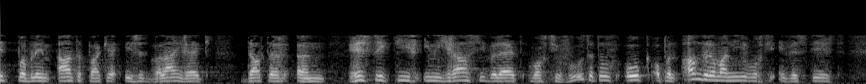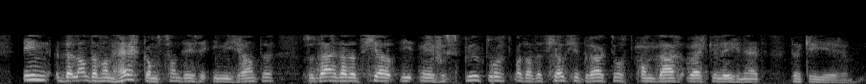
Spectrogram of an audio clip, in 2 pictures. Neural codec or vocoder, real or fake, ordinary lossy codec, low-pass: none; real; AAC, 16 kbps; 7.2 kHz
